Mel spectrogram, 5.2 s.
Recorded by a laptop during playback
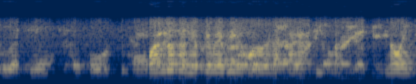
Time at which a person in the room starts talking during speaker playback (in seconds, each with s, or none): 1.8 s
